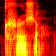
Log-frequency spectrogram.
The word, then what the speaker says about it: crucial: an important way it's crucial and we see the sea before the Ia making the sh sound together crucial crucial a crucial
